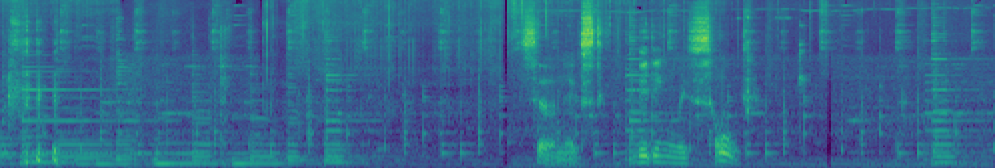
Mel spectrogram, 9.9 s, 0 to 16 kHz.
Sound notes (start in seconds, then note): 0.0 chuckles; 3.1 sizzling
